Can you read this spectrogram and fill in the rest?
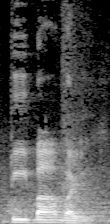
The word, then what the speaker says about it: Deepavali: In our language, mother tongue, is called Tamil, Deepavali.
